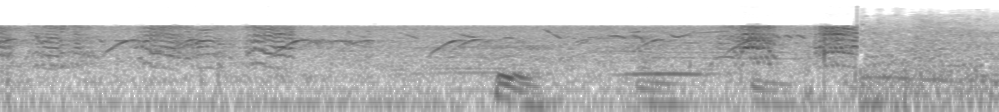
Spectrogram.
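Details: Chattering chorus of Northern red-shouldered macaws, overlapping raspy squawks and curved slurred notes repeated rapidly, with a few lower, throatier calls standing out midway through.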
